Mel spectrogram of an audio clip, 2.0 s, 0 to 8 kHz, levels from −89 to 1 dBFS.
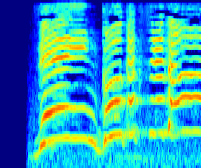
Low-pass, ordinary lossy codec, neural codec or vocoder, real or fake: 7.2 kHz; none; none; real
